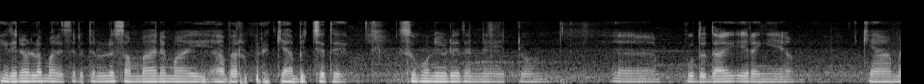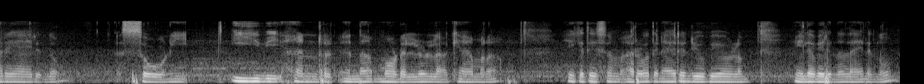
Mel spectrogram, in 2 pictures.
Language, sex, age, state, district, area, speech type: Malayalam, male, 18-30, Kerala, Palakkad, rural, spontaneous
